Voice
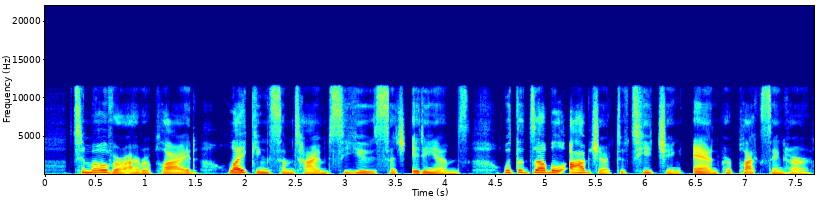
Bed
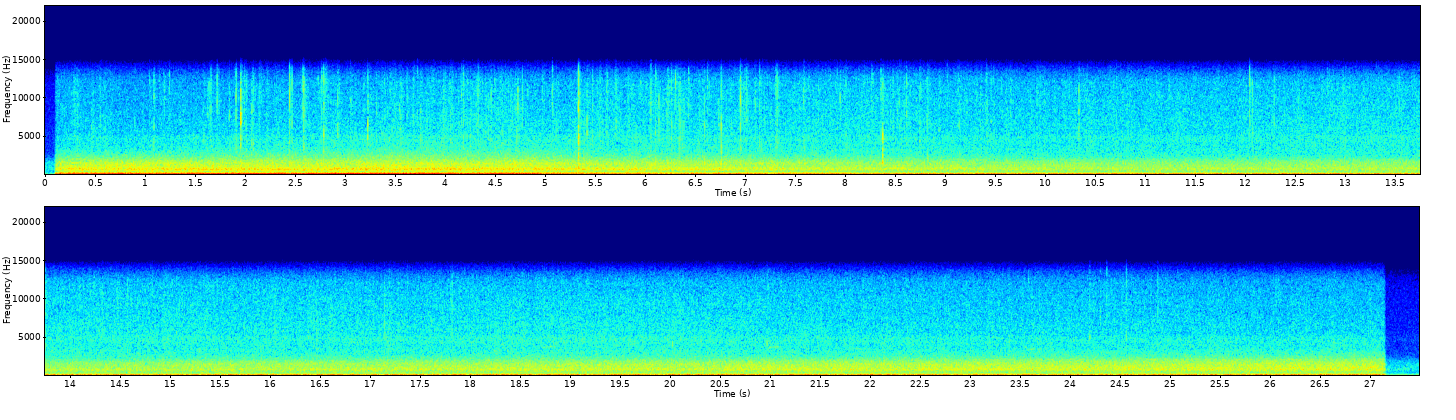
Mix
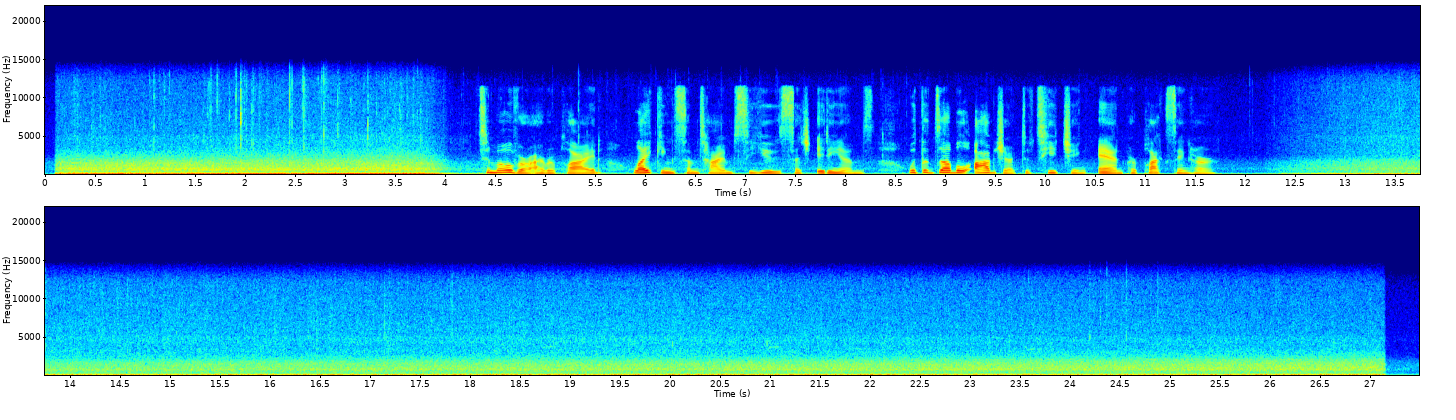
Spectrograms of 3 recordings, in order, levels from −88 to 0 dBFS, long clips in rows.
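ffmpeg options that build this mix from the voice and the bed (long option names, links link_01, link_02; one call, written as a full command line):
ffmpeg -i stem1.wav -i stem2.wav -filter_complex "[0:a]adelay=4050,volume=-0.5dB[link_01];[1:a]volume=13.5dB,afade=type=out:start_time=3.72:duration=0.34:silence=0.125893,afade=type=in:start_time=12.17:duration=1.28:silence=0.125893[link_02];[link_01][link_02]amix=inputs=2:normalize=0" out.wav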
